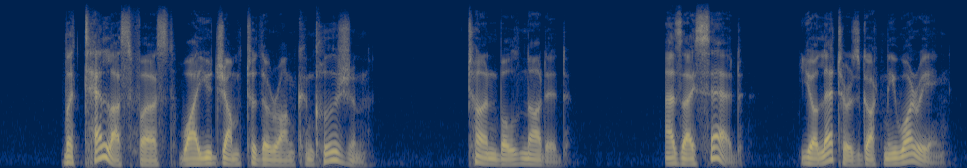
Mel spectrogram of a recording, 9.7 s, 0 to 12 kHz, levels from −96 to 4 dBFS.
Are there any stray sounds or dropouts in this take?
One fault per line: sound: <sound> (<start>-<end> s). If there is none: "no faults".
no faults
